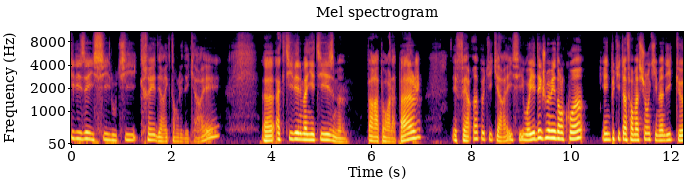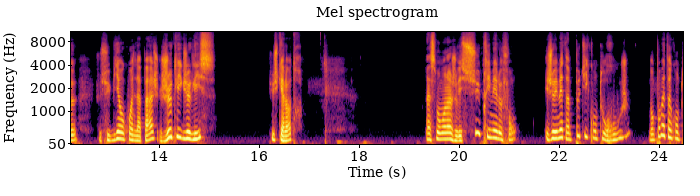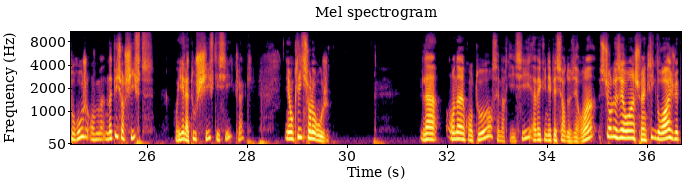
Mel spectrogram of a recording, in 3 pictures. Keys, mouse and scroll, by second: 2.4 click, 6.1 click, 14.1-16.4 drag, 20.5 click, 29.6 shift+click, 35.9 right click.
